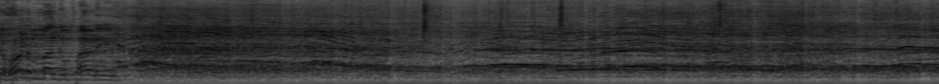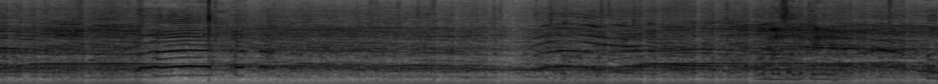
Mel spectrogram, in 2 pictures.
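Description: A young man chants in a long, wailing melody through loudspeakers.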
